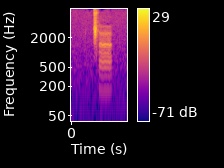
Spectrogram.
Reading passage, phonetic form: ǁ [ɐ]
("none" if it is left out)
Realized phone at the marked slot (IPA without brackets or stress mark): ɐ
